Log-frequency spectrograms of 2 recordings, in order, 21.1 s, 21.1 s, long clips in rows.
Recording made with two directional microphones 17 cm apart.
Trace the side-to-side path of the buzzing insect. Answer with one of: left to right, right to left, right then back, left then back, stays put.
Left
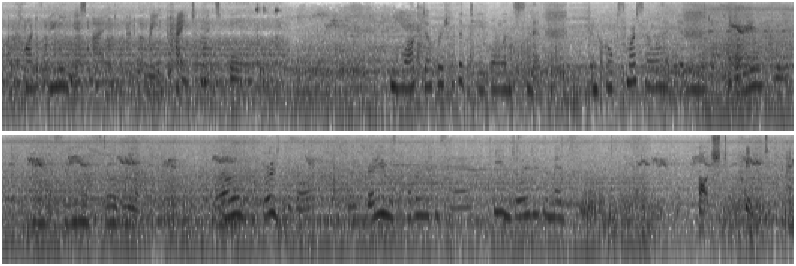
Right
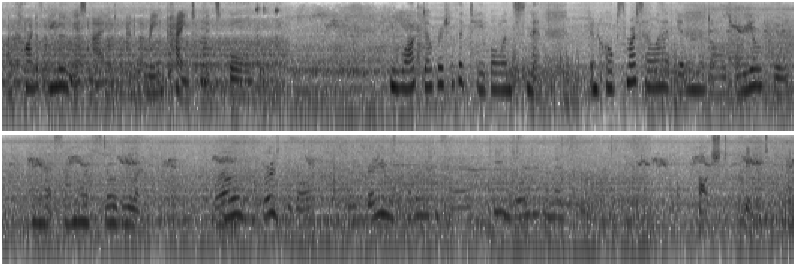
left then back.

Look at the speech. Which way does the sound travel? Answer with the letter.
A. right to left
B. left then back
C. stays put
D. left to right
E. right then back
A.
